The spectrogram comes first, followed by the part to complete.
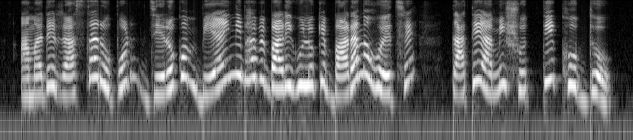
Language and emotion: Bengali, angry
